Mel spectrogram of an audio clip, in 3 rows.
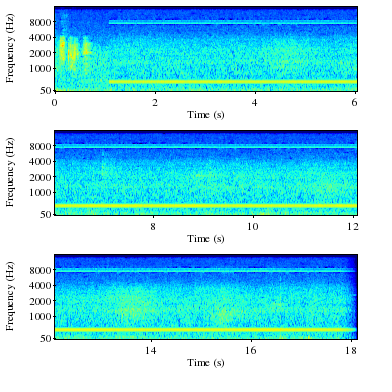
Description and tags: telephone booth220810
22.08.2010: about 21.40. on Dolina street in Poznan. the sound from the phone booth.
field-recording, poznan, poland, phone, phone-booth, street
